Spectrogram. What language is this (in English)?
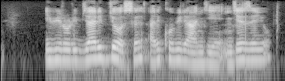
Kinyarwanda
